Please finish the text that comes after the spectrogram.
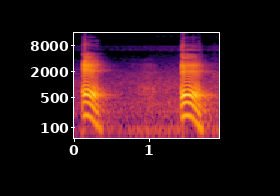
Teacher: बच्चों देखो हमारे गले में अलग अलग स्थान पर, जैसे यहाँ पे कंठ होता है, कंठ, अगर हमने कै बोला या हमने ए बोला, ए बोल के देखिए, ऐसे हाथ रखिए, ए, जब हम ए बोलते हैं तो हमारे कंठ को टकराकर हवा निकल जाती है। ए, ना होठ से, ना दांत से, ना तालू से, ना मूर्धन्य से, कंठ से। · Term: कंठ ध्वनि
